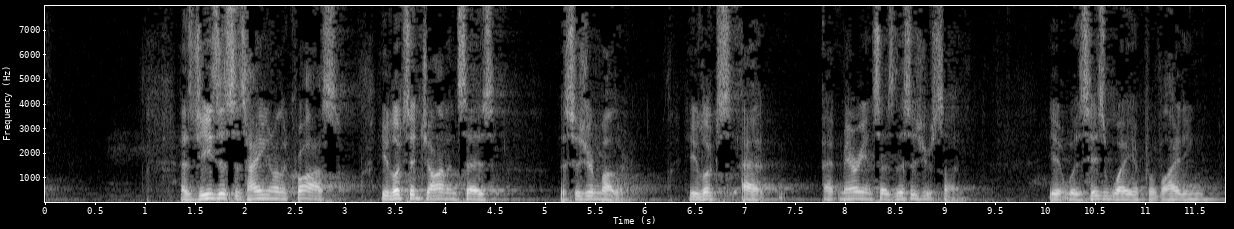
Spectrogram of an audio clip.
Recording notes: This sermon was recorded om Mother’s Day 5/09/10 in the morning service.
